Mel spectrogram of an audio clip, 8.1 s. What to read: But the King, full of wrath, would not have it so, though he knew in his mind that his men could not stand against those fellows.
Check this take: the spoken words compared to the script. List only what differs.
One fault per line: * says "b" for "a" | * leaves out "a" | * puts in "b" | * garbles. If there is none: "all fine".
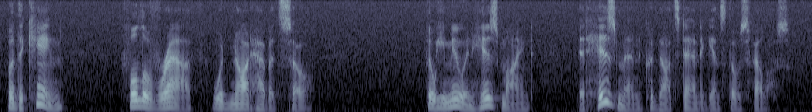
all fine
